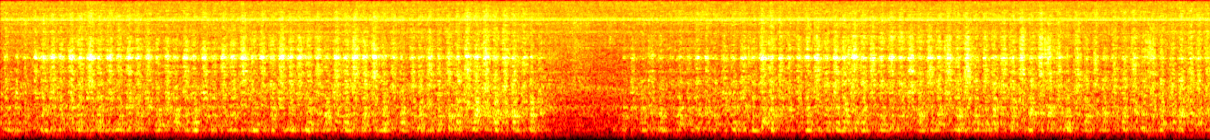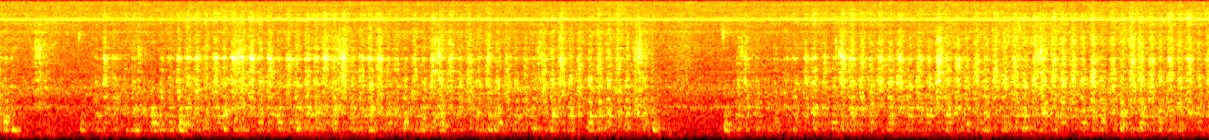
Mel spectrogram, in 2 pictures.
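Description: Faint, continuous rasping of a round metal scratcher scraping the silver coating off a scratchcard, with three brief pauses between runs of strokes.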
